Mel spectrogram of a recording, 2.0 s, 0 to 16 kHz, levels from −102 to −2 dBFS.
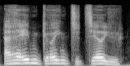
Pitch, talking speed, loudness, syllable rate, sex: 160 Hz, 185 wpm, -15 LUFS, 3.5 syllables/s, male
